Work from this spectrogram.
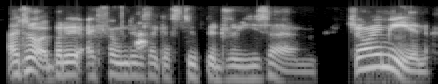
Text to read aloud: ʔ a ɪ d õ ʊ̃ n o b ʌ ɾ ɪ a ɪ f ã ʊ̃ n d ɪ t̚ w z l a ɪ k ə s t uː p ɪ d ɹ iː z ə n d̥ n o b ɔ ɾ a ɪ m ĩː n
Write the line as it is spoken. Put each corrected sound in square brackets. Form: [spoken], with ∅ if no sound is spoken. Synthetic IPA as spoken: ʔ a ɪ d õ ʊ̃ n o b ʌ ɾ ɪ a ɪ f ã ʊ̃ n d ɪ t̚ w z l a ɪ k ə s t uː p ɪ d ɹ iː z ə n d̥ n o [w] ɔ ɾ a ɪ m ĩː n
